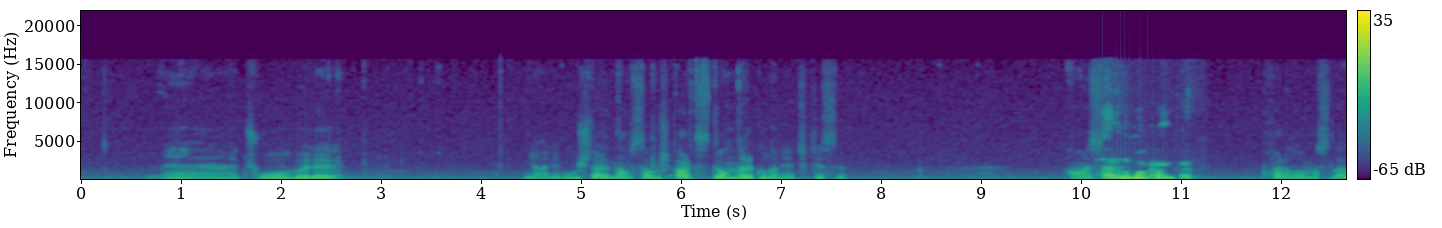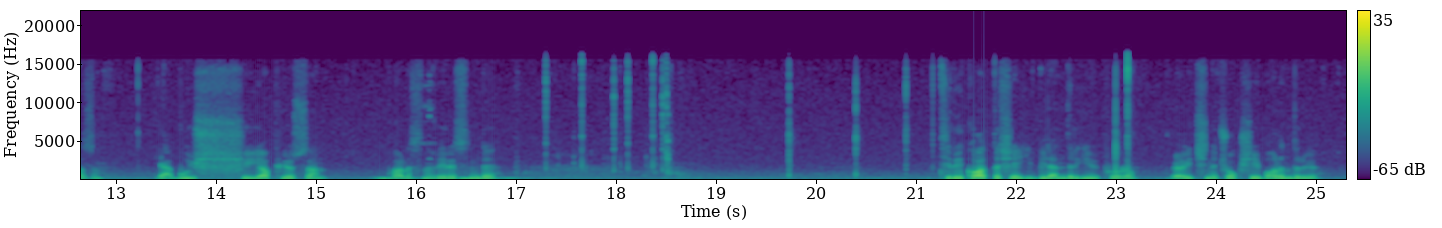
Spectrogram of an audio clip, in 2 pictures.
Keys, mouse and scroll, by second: 0.0 middle click, 0.7 scroll up 1, 2.4 a, 3.5 u, 4.2 middle click, 4.5 scroll down 3, 4.7-6.2 middle drag, 6.2-6.8 scroll up 5, 6.8 middle click, 7.2 scroll down 3, 7.5-25.3 middle drag.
